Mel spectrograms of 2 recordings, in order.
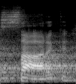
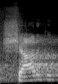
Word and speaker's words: SAARC: इसके स्थान पर हिंदी में इस सार्क का प्रोनाउंसिएशन जो होता है सार्क, यही आपसे पूछा जा सकता है। तो एक तो ये रखिएगा ध्यान, शार्क को हिंदी में सार्क पूछेगा, इंग्लिश में इस तरह का पूछेगा।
